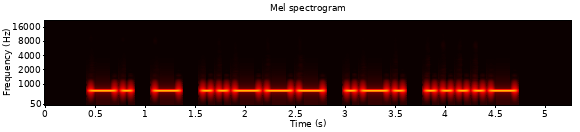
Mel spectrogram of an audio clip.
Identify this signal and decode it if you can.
Morse code, heard as a keyed tone, about 15 wpm, 700 Hz. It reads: NT2R4
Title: Code Groups - 5 Letter:Numbers - 15wpm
